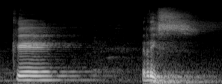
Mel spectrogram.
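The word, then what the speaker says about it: QRIS: Sekarang di pintu-pintu masjid, di pintu-pintu mall ditulis ada namanya ke ris qis. Cara bacanya gimana sebetulnya? Keris.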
